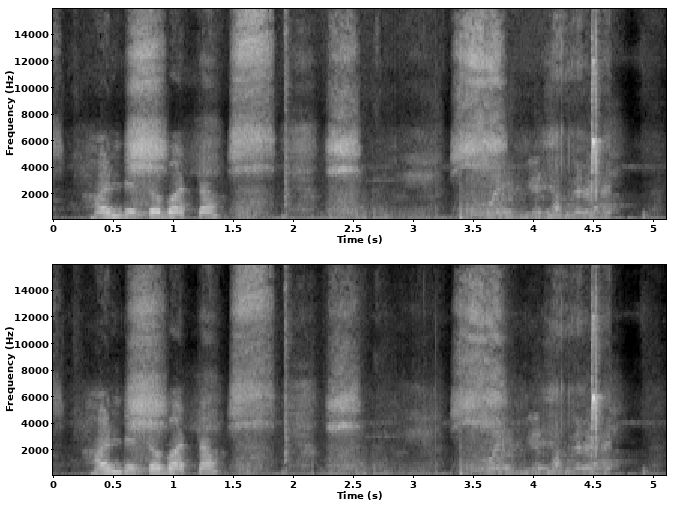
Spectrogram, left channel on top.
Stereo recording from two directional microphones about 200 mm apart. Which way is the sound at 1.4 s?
10° left (ahead or behind).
